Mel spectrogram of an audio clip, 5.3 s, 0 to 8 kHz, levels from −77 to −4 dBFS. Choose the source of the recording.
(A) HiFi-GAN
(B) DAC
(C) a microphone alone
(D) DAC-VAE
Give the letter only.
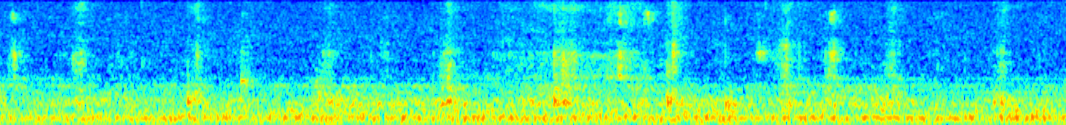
C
